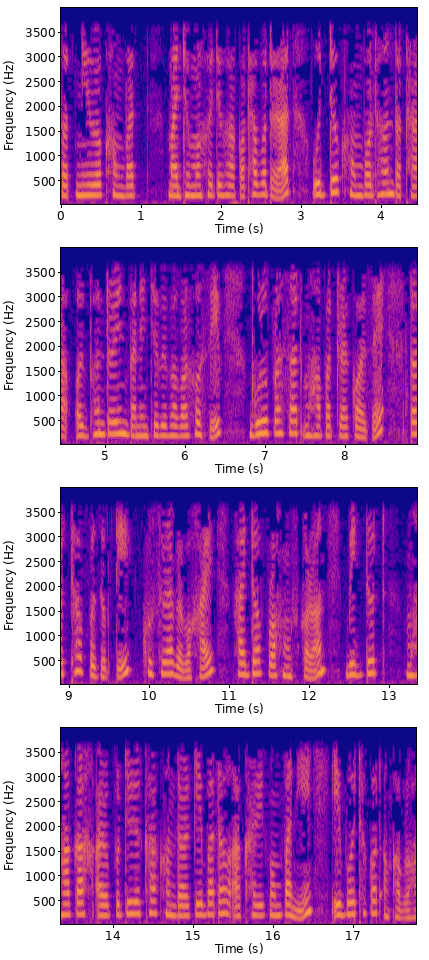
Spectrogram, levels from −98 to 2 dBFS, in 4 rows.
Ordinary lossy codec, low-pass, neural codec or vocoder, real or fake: none; 3.6 kHz; none; real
